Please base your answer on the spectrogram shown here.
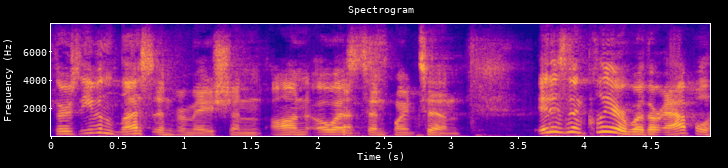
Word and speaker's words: OS X: 10.10 or is this OS 10.10 that's always X 10.10 Apple has never called it OS X it's always been OS 10 that has always been pronounced 10 so it's always been OS 10.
